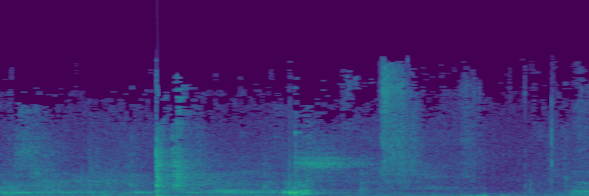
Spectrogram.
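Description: People talking quietly, with a sharp click about a second in and a dull low thump near the end.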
